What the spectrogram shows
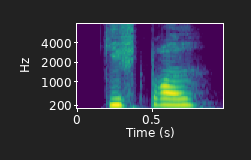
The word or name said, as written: giftbrod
